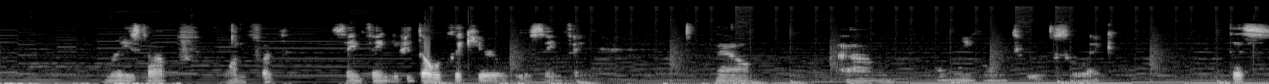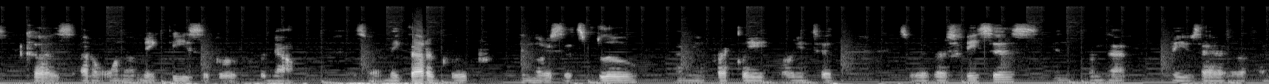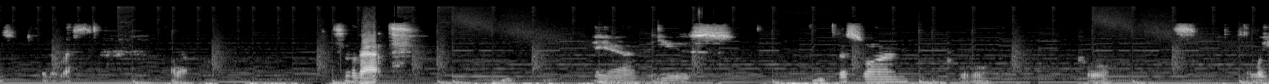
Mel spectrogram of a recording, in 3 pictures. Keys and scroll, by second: 37.8 ctrl+z.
